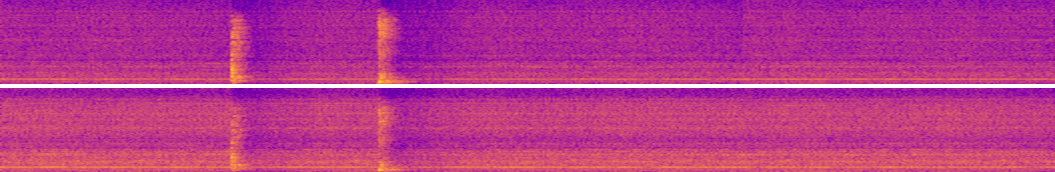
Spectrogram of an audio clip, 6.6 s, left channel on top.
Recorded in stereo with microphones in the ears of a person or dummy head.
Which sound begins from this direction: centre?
Tapping, at 1.4 s.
